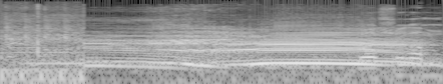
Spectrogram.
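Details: A single Sahiwal bull calf, one of those bought by a Noakhali farmer in Bangladesh, lets out a clear, sustained moo that swells and dips in pitch after a brief burst of background noise.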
